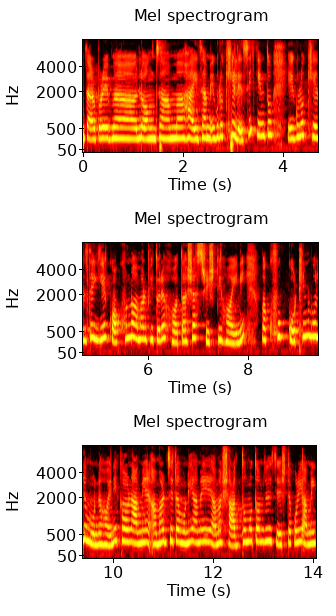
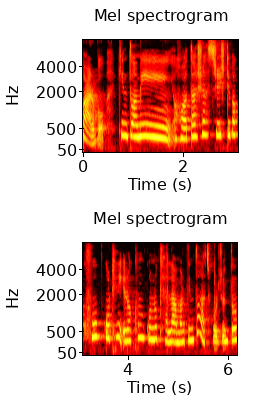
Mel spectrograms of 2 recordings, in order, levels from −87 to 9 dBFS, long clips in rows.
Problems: none marked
